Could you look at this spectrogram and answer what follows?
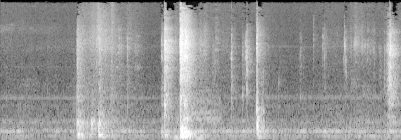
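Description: Scattered knocks and clatters of plastic bottles being handled and set down on a tile floor, the loudest a little under three seconds in, with a sharp click about four seconds in.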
